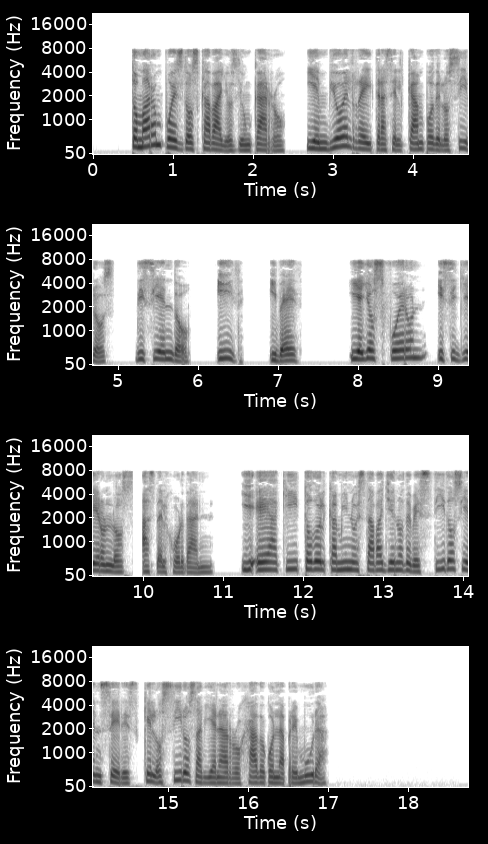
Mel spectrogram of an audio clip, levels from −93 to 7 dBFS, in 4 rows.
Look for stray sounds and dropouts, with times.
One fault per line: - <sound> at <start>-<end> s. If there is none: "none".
none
